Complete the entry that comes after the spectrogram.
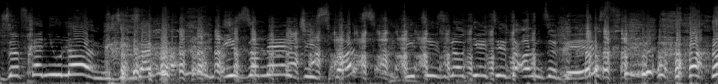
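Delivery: hammed-up French accent, fighting back laughter; mock-dramatic reading in a French accent. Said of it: "I could do it in a French accent".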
